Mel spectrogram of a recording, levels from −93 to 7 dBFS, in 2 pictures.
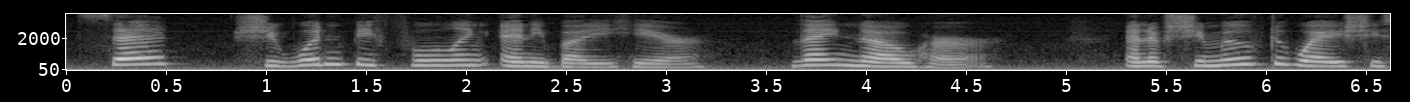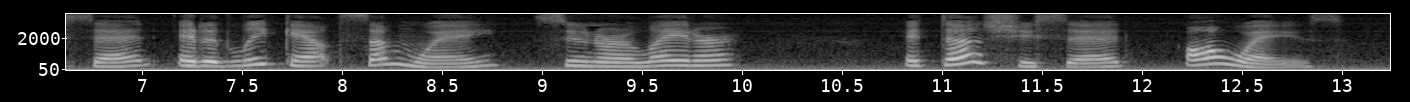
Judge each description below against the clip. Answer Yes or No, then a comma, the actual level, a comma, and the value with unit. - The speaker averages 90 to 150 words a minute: Yes, slow, 135 wpm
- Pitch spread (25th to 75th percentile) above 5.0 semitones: Yes, wide, 5.4 semitones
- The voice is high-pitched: Yes, high, 240 Hz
